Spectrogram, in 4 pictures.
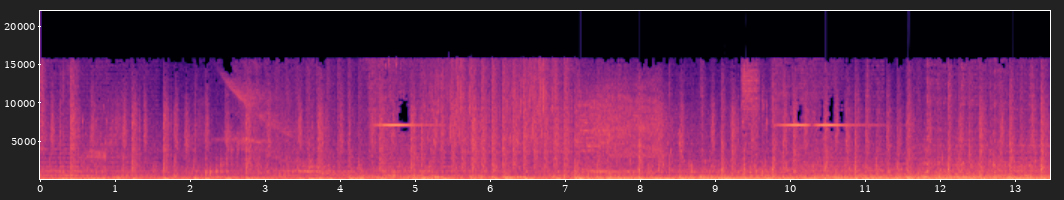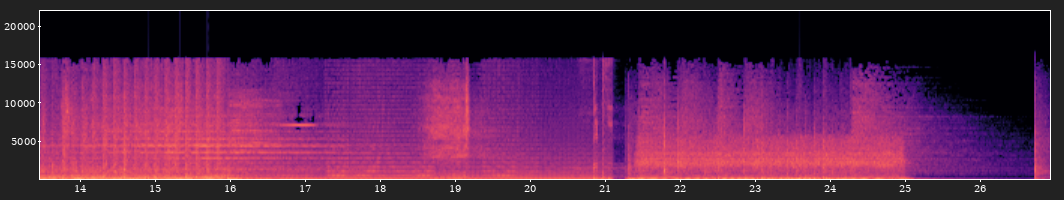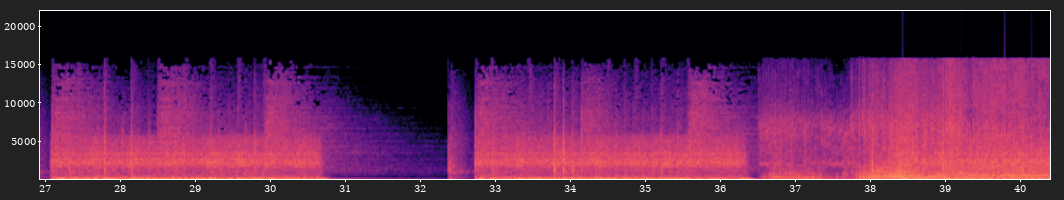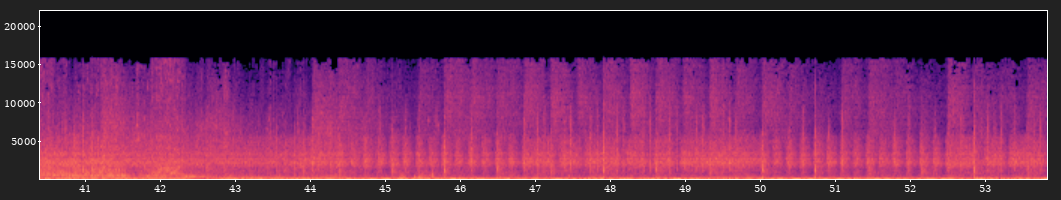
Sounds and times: Music: 0.0s - 53.8s.

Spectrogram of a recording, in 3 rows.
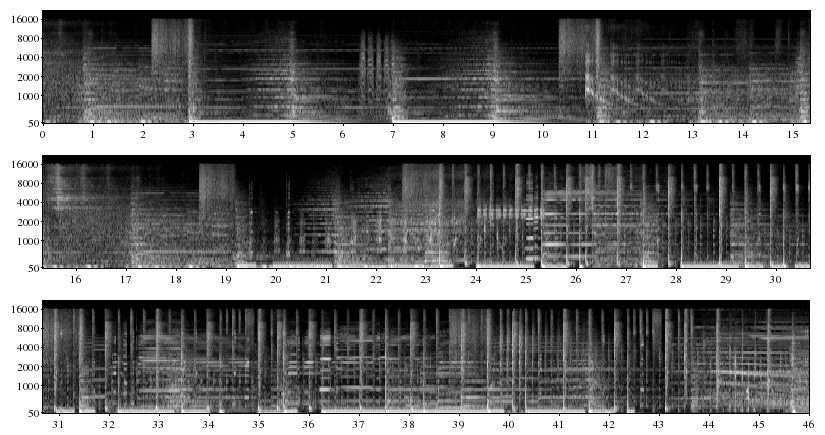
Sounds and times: Background music: 0.0s - 46.0s.

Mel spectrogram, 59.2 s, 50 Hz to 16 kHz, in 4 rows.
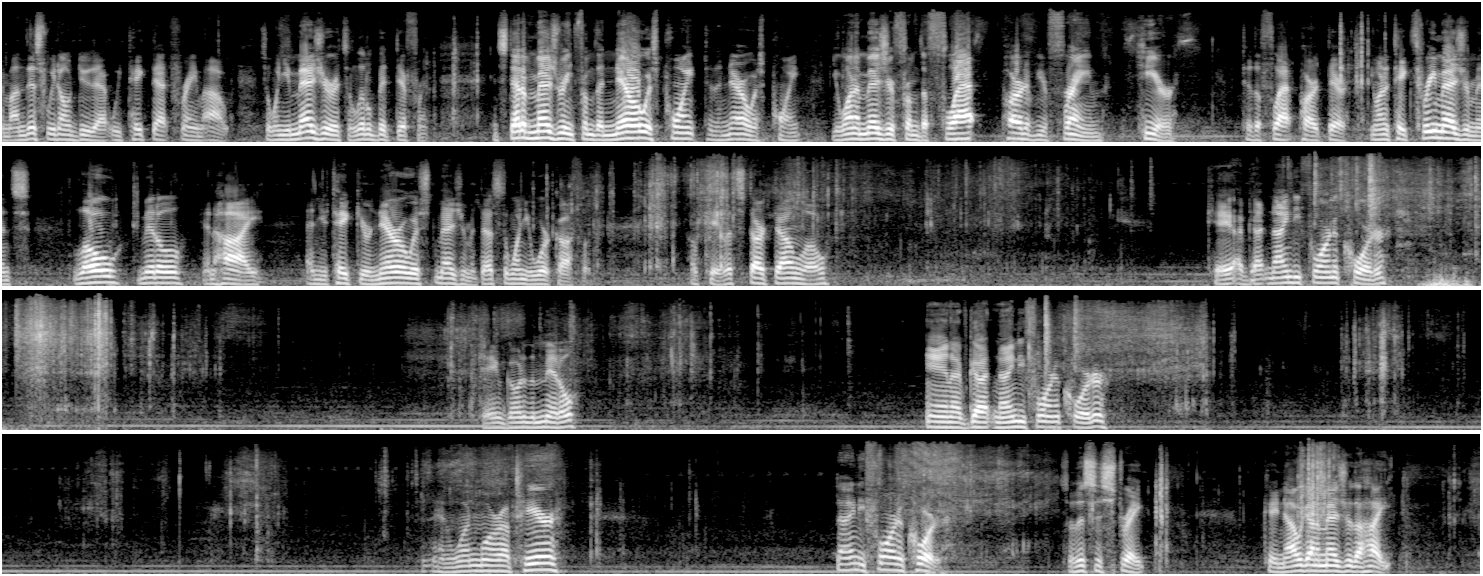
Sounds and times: Speech: 0.0s - 4.3s, 4.9s - 11.8s, 12.4s - 20.8s, 21.7s - 23.1s, 26.9s - 28.7s, 34.4s - 35.4s, 38.8s - 40.7s, 48.6s - 50.0s, 52.7s - 53.9s, 55.0s - 55.8s, 57.0s - 58.3s.

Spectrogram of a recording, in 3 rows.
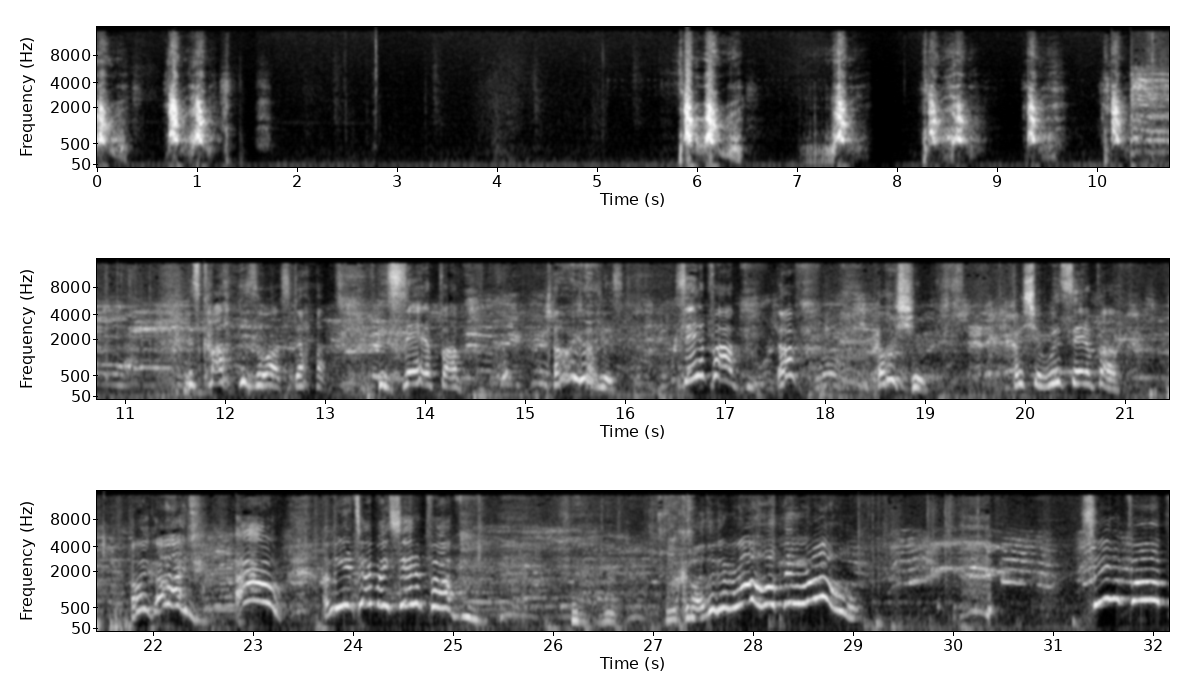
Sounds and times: Dog: 0.0s - 1.8s, 5.8s - 6.6s, 7.3s - 10.4s
Inside, small room: 0.0s - 32.1s.

